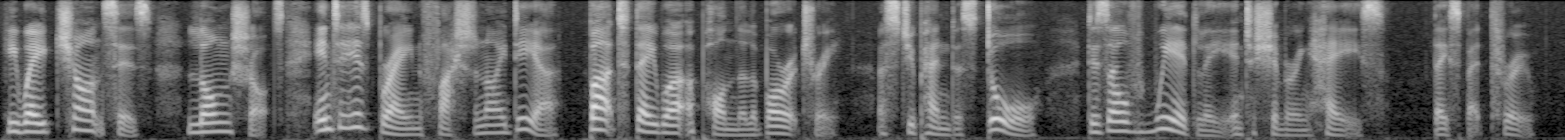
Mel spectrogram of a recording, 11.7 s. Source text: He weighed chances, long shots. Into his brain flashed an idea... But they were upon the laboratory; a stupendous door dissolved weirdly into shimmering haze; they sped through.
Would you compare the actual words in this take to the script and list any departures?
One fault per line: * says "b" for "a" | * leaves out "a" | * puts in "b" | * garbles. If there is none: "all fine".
all fine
